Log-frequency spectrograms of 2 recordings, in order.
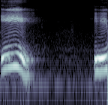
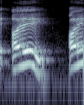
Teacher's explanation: ए में तो मुख थोड़ा सा खुला है, लेकिन जब बोलेंगे अए में ए से ज़्यादा खुल जाएगा मुख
